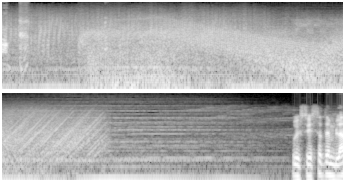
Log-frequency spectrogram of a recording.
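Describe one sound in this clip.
A deep rumbling roar swells and then fades.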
